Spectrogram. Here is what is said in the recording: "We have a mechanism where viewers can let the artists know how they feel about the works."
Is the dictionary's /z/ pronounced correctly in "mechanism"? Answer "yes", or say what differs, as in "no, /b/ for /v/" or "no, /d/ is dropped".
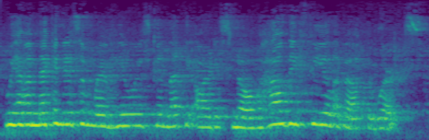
yes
